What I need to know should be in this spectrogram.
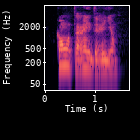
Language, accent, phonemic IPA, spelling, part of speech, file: French, Canada, /kɔ̃.tʁɛ̃.dʁi.jɔ̃/, contraindrions, verb, LL-Q150 (fra)-contraindrions.wav
- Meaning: first-person plural conditional of contraindre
